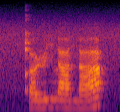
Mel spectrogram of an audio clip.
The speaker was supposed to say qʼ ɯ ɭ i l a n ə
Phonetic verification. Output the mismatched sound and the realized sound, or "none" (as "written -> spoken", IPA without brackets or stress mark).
ə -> a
